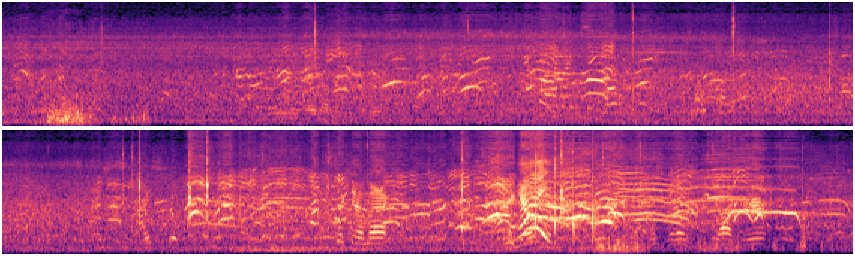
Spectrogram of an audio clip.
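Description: Spectators and players shout and cheer outdoors at a distance.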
